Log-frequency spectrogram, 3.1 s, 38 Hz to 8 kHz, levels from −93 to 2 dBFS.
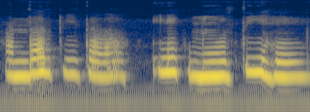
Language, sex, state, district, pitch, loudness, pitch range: Hindi, female, Madhya Pradesh, Bhopal, 220 Hz, -14 LUFS, 205-245 Hz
